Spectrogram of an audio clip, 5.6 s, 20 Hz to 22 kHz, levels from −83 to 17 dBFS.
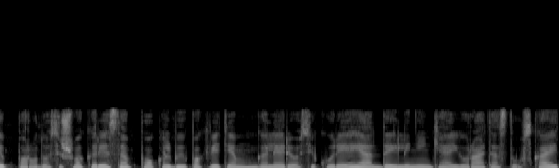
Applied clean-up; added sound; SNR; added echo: none; none; none; none.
